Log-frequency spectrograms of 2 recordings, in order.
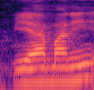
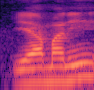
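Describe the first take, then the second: No difference in how they are said.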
